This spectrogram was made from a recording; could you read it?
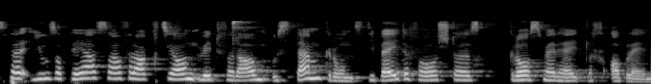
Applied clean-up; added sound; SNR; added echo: classical method Wiener filter.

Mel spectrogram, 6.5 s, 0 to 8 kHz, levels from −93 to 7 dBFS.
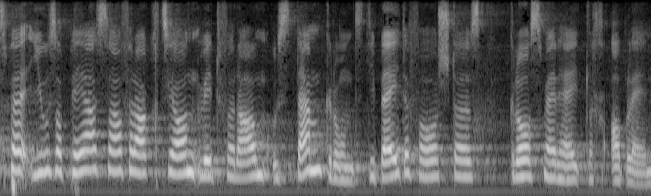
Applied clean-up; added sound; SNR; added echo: none; none; none; none.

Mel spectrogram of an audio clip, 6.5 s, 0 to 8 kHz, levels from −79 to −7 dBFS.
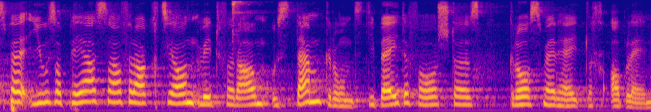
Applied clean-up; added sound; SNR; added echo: none; Tambourine; 19 dB; none.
